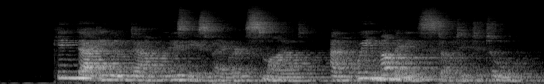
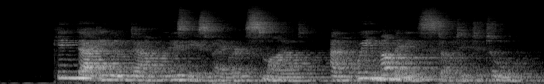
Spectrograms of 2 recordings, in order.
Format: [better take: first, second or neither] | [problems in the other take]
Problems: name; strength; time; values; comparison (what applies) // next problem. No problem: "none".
neither | off-mic speech; far; the same in both // room echo; strong; dies away in 1.2 s; the same in both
